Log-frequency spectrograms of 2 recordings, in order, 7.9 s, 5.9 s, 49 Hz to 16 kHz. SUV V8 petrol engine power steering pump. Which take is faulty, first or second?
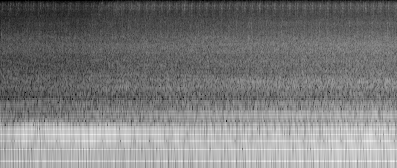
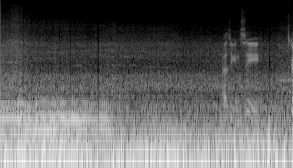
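second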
